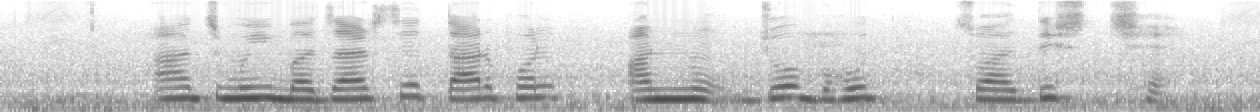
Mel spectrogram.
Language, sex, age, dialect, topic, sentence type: Magahi, female, 25-30, Northeastern/Surjapuri, agriculture, statement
